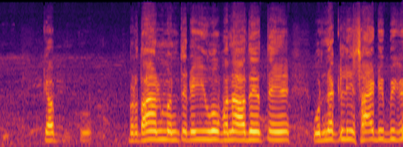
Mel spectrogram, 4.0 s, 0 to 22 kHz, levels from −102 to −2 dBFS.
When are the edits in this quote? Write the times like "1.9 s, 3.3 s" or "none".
none

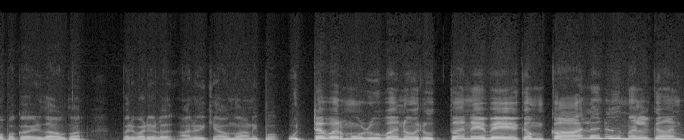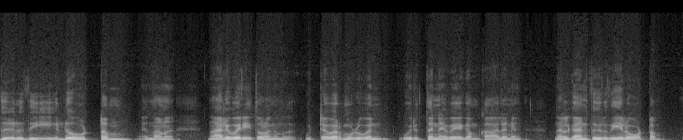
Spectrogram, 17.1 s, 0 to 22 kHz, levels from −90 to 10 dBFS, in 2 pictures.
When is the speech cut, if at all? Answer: 3.4 s

